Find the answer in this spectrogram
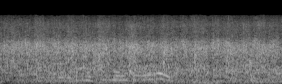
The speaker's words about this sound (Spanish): Bueno, ahí lo tenemos, ahí en medio escuchan la ovación del público. Es un torero que podríamos decir que sin ser de Huelva, aquí se le quiere como tal.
